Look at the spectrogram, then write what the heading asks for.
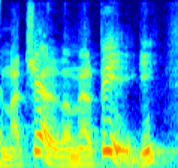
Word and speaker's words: Marcello Malpighi: And it wasn't until 1661 that this Italian gentleman, Marcello Malpighi, or if you want to be a bit more correct in the pronunciation, you have to use your hands and say Marcello Malpighi.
